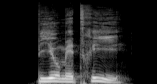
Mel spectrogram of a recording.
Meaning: biometrics
- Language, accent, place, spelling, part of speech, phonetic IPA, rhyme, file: German, Germany, Berlin, Biometrie, noun, [biomeˈtʁiː], -iː, De-Biometrie.ogg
